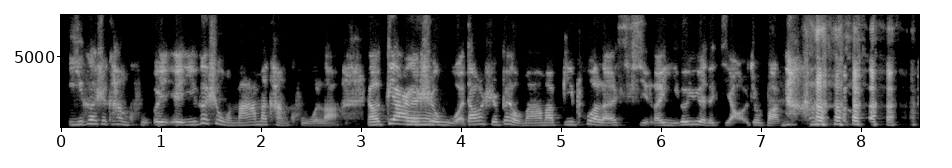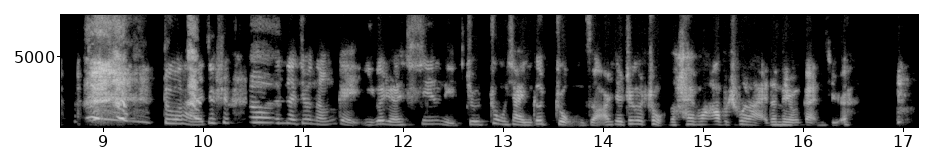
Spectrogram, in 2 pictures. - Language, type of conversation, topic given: Chinese, podcast, 旧广告里你印象最深的是什么？
- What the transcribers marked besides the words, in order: laugh; laugh; chuckle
